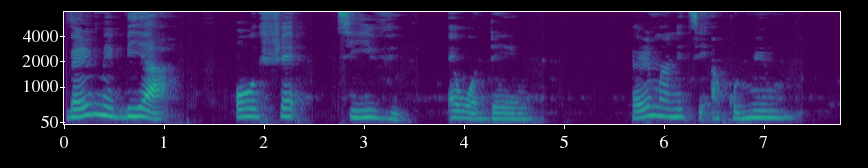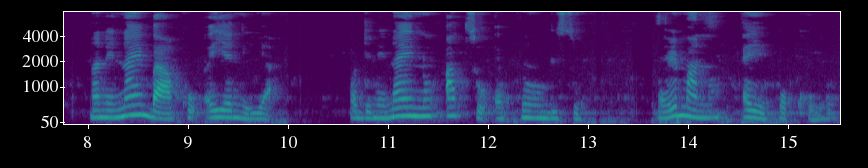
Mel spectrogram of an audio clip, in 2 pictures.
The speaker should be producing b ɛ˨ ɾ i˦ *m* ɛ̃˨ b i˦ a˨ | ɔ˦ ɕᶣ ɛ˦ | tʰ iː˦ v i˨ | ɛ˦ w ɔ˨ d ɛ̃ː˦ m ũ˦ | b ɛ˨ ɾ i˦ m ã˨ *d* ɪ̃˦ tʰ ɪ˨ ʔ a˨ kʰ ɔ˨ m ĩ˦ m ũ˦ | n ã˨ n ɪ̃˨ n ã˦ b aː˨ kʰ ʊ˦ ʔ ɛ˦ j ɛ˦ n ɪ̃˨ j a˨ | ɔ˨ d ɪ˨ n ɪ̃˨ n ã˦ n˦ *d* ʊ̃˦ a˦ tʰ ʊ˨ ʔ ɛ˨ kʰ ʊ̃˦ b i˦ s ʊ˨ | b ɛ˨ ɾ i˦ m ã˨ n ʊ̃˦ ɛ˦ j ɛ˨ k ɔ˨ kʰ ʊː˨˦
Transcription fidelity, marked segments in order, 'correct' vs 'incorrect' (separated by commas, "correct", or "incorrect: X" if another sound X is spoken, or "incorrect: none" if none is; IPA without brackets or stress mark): correct, incorrect: n, incorrect: n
